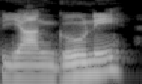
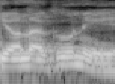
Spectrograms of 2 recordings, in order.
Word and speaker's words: Yonaguni: people you've come into contact with brought up Yanguni off of Okinawa? The Yanguni, the underwater pyramids, etc.? You mean Yonaguni? Yeah, I pronounce it different, yeah.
